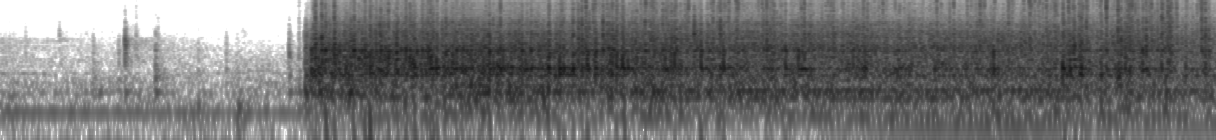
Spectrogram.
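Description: Ninja countertop blender switched on about a second and a half in, running loud and steady as its blades chop up a plastic water bottle. A few small clicks come just before it starts.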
